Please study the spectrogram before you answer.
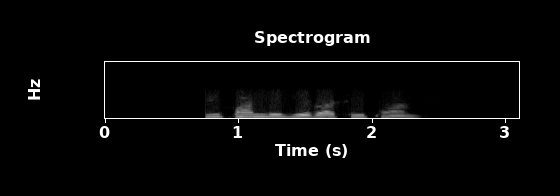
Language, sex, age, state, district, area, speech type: Hindi, female, 45-60, Bihar, Madhepura, rural, conversation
